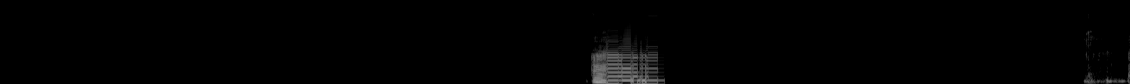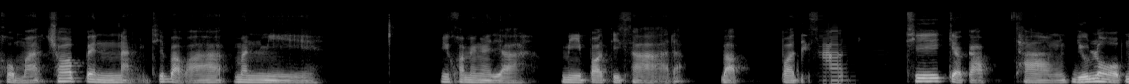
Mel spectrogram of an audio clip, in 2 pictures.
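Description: Clock drift between sender and receiver runs through the whole clip. The sending side's clock appears to run roughly 1% slow relative to the receiver, so the receive buffer keeps draining and the playback side has to keep compensating. The result is a faint unevenness in timing rather than any single obvious break, with small irregular hiccups spread across the speech.

From 0.27 s to 17.77 s the compensation shows up as repeated timing corrections. The receiver stretches the audio by repeating short pieces, so the speech plays at about 99% speed and gains roughly a fifth of a second overall. The edits all push in the same direction but fall at uneven spacing. They sound like slight stumbles and a mildly unsteady pace rather than clear glitches.

Three stretches turn robotic: 6.07 to 7.28 s, 9.11 to 9.59 s, and 19.49 to 20.28 s. In each, the speech collapses into a rigid, metallic buzz at 188 Hz that still roughly tracks the syllables. 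The likely cause is the playback side looping a tiny buffer, about 5.3 ms long, while real audio is late, with most of the sound in those stretches being repeats. The buzz pitch is simply the loop rate.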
